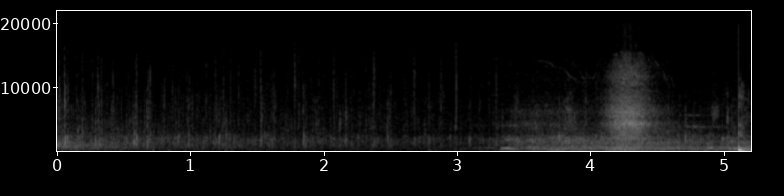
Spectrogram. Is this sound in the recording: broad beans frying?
no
